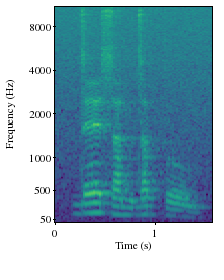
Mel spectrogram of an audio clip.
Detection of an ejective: absent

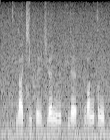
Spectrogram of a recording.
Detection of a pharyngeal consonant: absent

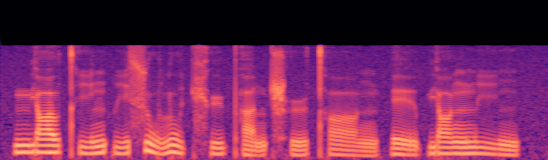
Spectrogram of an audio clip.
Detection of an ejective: absent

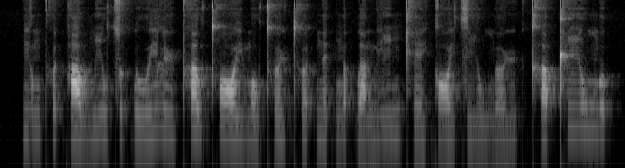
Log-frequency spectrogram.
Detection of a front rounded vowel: present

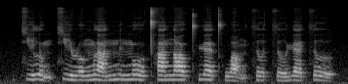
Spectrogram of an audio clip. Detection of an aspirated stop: present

